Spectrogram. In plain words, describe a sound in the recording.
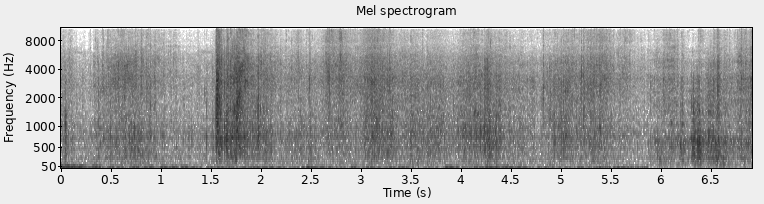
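Dry palm leaves rustle and crackle as they are handled.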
